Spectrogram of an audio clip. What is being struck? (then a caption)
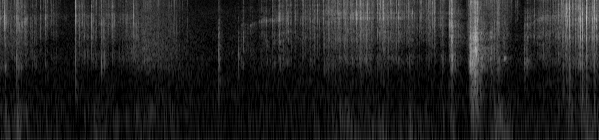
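Bar of soap scraped with a metal blade. A metal blade scores a grid into a solid, palm-sized pink bar of soap held in the hand and then shaves it, so flakes fall away. The result is a quiet, bright, dry scraping and crinkling in irregular strokes, with brief pauses, one sharper louder scrape near the end, and a final crisp build-up of shaving.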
